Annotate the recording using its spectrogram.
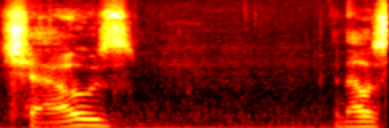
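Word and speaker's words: Choas: these little pets called chows and that was spelled chaos like c h o a s but they pronounced them chows and that was like a whole side story too.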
